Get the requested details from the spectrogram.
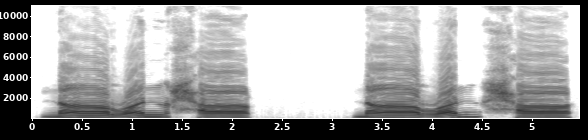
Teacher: Here is alif madda, and after the tanween which is on the ra, the next letter is from the throttle letter which is ha. So we make the clear sound of noon as we make izhar here without gunna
